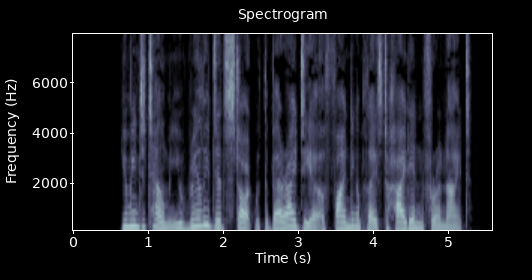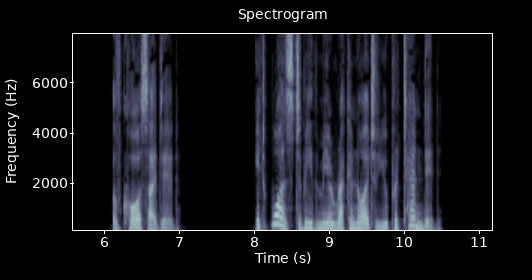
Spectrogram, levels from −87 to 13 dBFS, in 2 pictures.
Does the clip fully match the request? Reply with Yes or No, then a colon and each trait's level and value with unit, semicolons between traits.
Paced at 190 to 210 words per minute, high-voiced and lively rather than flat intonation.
Yes: average, 195 wpm; high, 205 Hz; wide, 6.3 semitones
